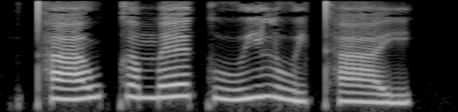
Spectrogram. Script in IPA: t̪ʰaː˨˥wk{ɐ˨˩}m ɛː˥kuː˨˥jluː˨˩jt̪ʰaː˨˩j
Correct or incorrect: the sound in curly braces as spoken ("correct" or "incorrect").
incorrect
